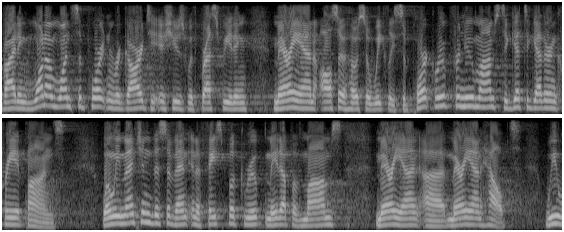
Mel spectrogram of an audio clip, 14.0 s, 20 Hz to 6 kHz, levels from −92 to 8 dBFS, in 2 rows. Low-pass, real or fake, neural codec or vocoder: 5.4 kHz; real; none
